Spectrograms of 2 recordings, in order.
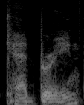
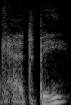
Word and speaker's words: Cadbury: Did you fuck up saying Cadby? – Yeah, I did. And I went to say Cadby, but I said it right.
